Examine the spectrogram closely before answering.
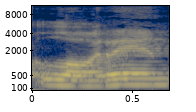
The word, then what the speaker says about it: Loreen: That is, of course, Sweden, Loreen, or Loreen in Swedish pronunciation.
